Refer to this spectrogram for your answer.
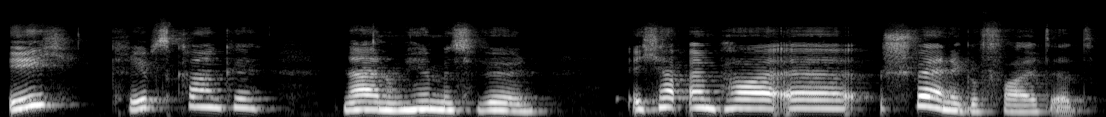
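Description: A woman voicing a gentle, well-meaning male angel in an audiobook, earnest and primly polite. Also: high-pitched, lively intonation, slow. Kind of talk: audiobook character reading.

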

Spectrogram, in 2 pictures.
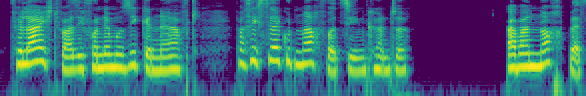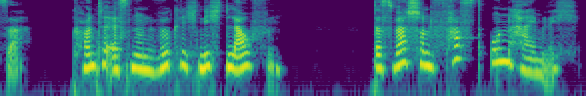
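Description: A woman reading a dark first-person story aloud in a slow, measured, quietly tense way. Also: mid-range voice.

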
